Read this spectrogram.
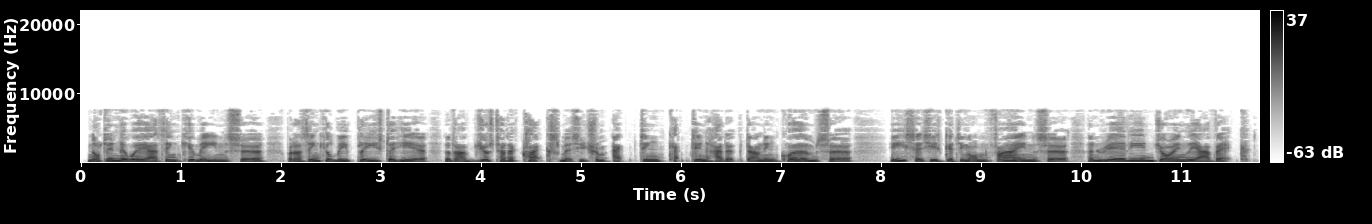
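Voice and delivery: high-pitched, upbeat report to the boss; dutiful dwarf sergeant, cheerful. Acted.

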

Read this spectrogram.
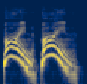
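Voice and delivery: small dog defending his master, barking high. A narrator's reading. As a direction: yap it out defiantly. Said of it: "He barked".

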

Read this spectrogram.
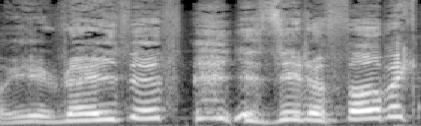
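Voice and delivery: mocking outrage. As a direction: sneer it like an outraged libtard. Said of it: "then they go".

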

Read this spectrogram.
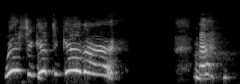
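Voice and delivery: high, loud, goofy puppet voice breaking into laughs; sock puppet voice. Retold or imitated. Aaron under the table voicing the sock puppet, high and goofy. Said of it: "and he's like".

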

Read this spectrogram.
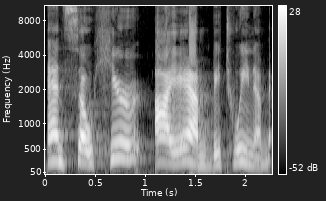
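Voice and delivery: ordinary delivery

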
